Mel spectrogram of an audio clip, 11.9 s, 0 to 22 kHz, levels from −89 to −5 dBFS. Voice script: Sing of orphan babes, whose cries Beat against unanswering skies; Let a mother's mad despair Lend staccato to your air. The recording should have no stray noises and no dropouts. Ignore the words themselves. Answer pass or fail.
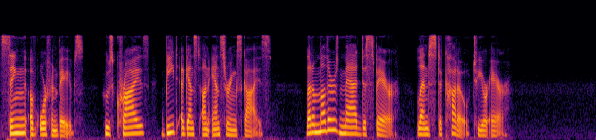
pass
